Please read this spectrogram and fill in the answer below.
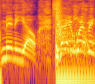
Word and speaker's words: Mineo: mistakes like DJ's must say my name is Minnie Oh Minnie oh okay great except I was basically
